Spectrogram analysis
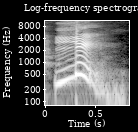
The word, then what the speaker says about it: les: क्योंकि पहला रूल यह है बच्चों कि फ्रेंच में जो लास्ट वर्ड होता है, जो लास्ट कॉन्सोनेंट होता है, उसे आप प्रोनाउंस नहीं करते हैं, यानी कि आप एस नहीं बोलेंगे, आप लेज ना बोलकर बोलेंगे ले।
